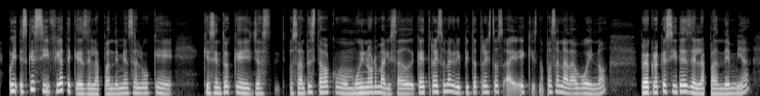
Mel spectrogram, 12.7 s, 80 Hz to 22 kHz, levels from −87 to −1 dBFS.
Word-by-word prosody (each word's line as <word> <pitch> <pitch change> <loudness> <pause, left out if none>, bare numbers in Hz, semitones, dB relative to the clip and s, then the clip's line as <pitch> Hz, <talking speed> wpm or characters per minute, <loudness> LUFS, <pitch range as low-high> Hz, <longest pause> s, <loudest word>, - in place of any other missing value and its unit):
Oye, 245 0 +4
es 225 0 +1
que 300 - +2
sí, 245 -6 0
fíjate 250 +2 +2
que 170 - -1
desde 165 0 +2
la 160 0 -2
pandemia 165 +2 -1
es 180 +1 -6
algo 180 0 -2
que 175 -4 -3 0.5
que - - -1
siento 190 +2 -1
que 180 -5 0
ya 170 +1 -1
es, 170 0 -8 0.3
o 180 - -4
sea, 175 0 0
antes 175 +5 0
estaba 205 0 +1
como 190 -4 -2
muy 175 +2 +2
normalizado, 180 -4 +1
de 160 - 0
que: 200 - +2
"Ay, 200 - +2
traes 220 +2 -1
una 240 0 +1
gripita, 195 -2 -1
traes 210 0 -3
tos, 225 0 -4
ay, 475 -2 -2
equis, 435 - -6
no - - -10
pasa 220 +1 -2
nada, 175 -5 +1
voy", 170 -1 +1
¿no?, 165 +4 -4 0.5
pero 195 -1 +7
creo 205 0 +1
que 235 - +3
sí, 225 -1 0
desde 220 -4 +4
la 165 0 +2
pandemia 165 - -1
190 Hz, 220 wpm, -23 LUFS, 170-215 Hz, 0.5 s, pero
